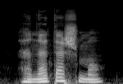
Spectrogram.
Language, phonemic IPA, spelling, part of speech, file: French, /a.taʃ.mɑ̃/, attachement, noun, Fr-attachement.ogg
- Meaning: attachment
